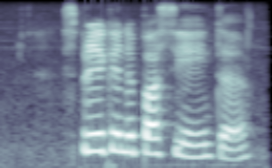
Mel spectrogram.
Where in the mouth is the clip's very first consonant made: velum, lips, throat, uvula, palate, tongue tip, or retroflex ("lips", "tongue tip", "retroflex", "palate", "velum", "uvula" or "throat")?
tongue tip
